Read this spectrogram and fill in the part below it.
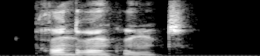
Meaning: to take into account, to factor in
- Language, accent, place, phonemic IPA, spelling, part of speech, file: French, France, Lyon, /pʁɑ̃dʁ ɑ̃ kɔ̃t/, prendre en compte, verb, LL-Q150 (fra)-prendre en compte.wav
